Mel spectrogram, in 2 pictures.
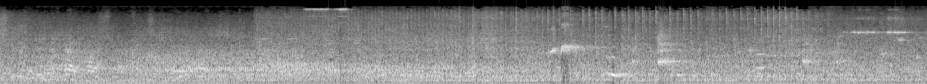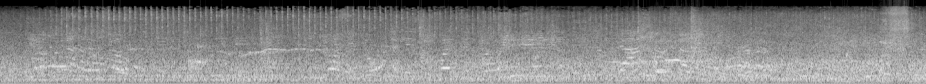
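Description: Busy street noise: vehicle engines running amid many voices talking.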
